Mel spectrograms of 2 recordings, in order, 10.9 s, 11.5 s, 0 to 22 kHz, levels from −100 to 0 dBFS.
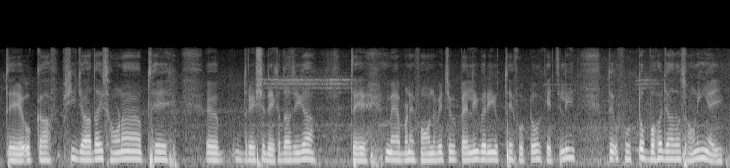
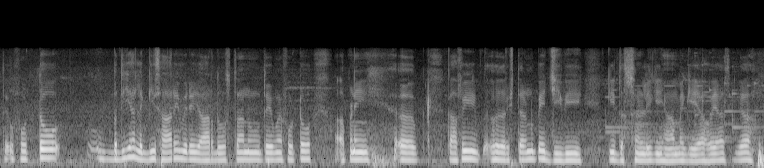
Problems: none marked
